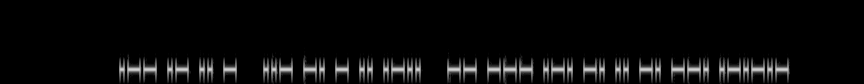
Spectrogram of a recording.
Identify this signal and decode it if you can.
Morse code, heard as a keyed tone, about 32 wpm, 700 Hz. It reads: WAIT UNTIL MORNING.
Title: Sentences from Top 1000 Words - Review Part 1 - 30wpm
